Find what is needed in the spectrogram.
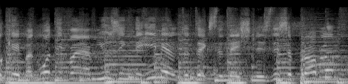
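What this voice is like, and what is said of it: Put-on Cuban accent, faintly Jamaican. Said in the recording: “we're testing the waters with the Cuban accent... It starts out sounding faintly Jamaican”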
